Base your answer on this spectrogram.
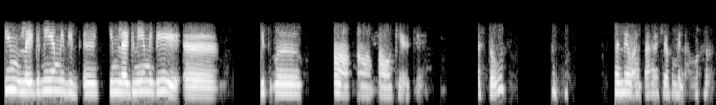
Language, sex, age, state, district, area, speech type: Sanskrit, female, 18-30, Kerala, Thrissur, urban, conversation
